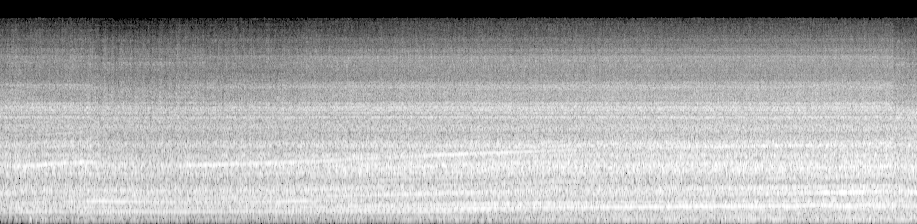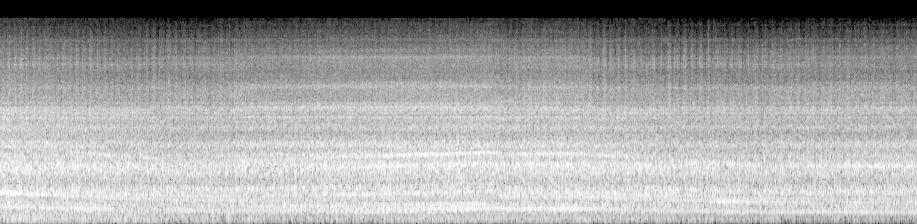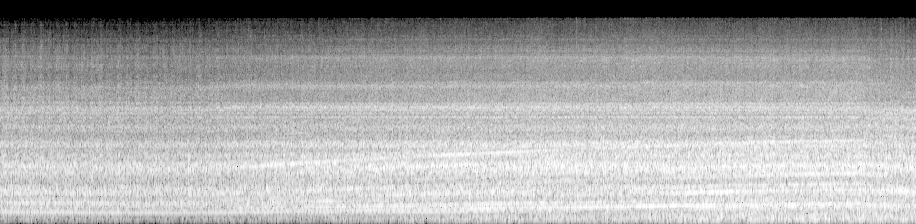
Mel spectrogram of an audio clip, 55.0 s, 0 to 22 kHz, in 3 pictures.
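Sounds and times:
electric dirt bike motor whine: 0:00.0 - 0:55.0
wind and tyre noise: 0:00.0 - 0:55.0.

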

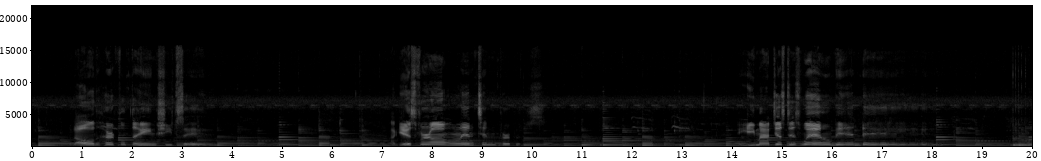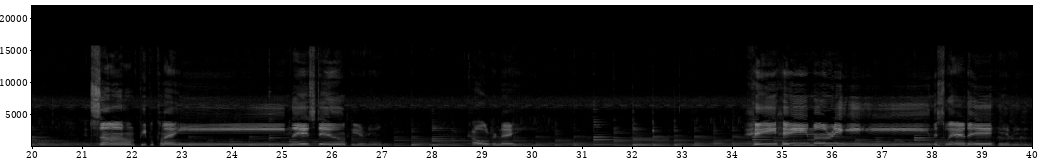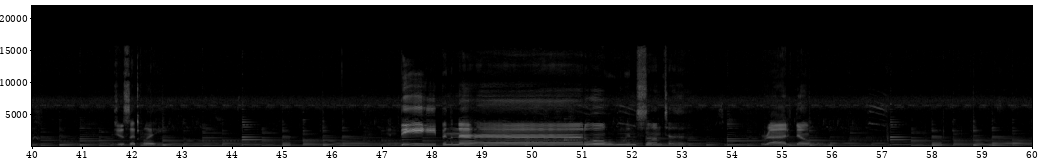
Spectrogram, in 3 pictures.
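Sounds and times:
acoustic guitar picking and strumming: 0:00.0 - 1:00.0.

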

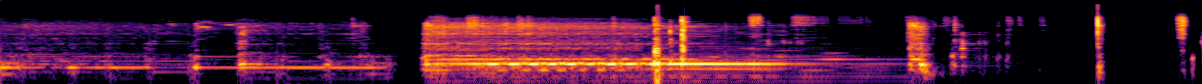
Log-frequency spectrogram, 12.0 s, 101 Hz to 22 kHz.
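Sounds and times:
guitar sustained ringing notes: 0:00.0 - 0:09.1.

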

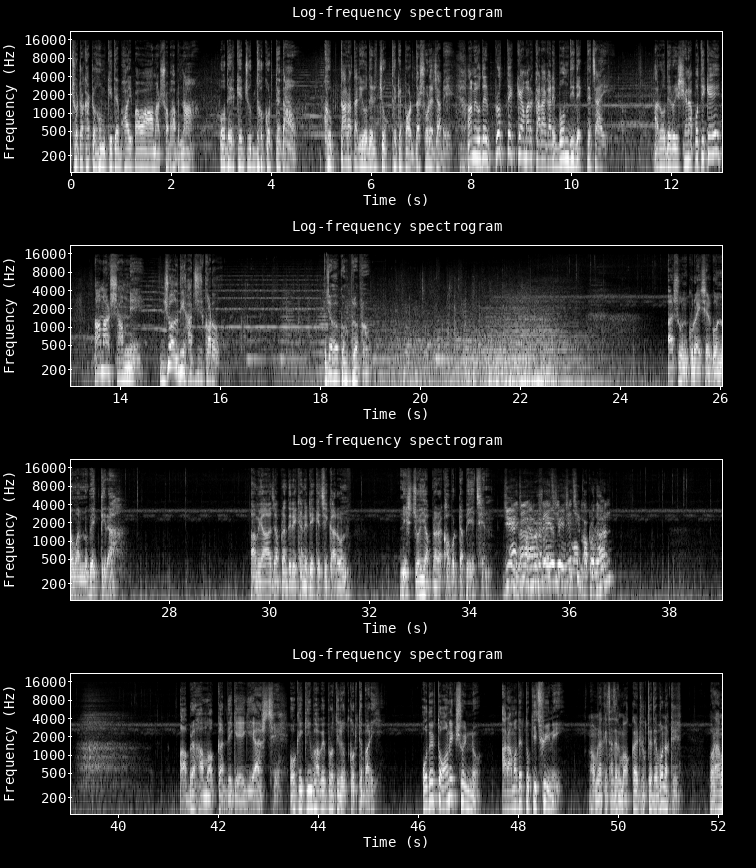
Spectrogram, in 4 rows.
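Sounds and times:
thin high tone: 0:14.1 - 0:19.3, 0:20.4 - 0:24.2
low musical note: 0:15.7 - 0:24.1
droning music chord: 0:15.8 - 0:24.0
soft breathy exhale: 0:39.2 - 0:40.7.

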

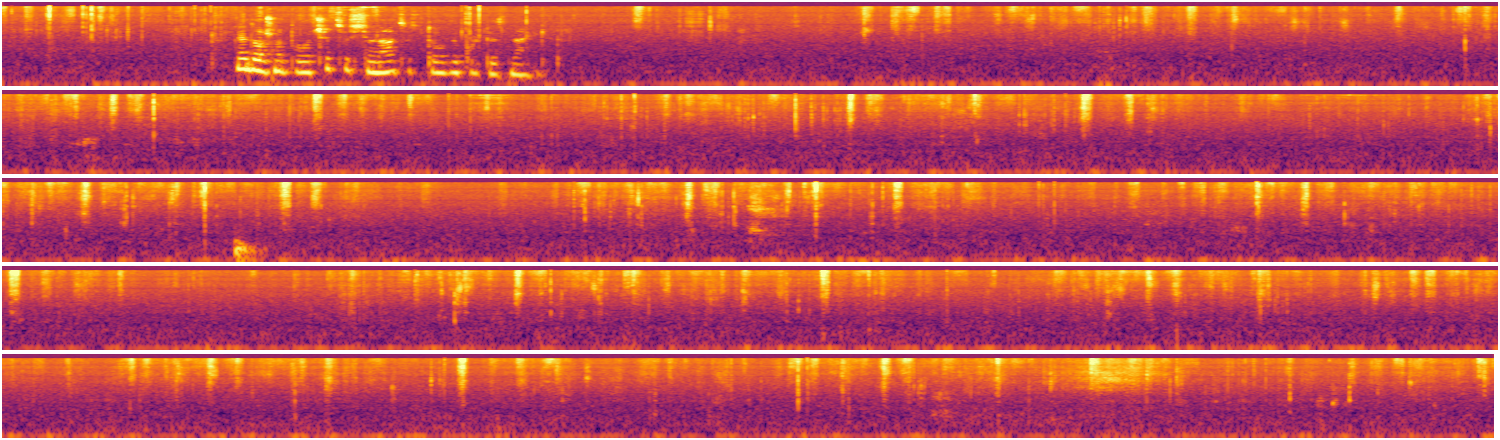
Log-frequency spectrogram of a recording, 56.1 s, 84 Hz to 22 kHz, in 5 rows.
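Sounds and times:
crochet hook rustling and clicking: 0:00.0 - 0:56.0.

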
